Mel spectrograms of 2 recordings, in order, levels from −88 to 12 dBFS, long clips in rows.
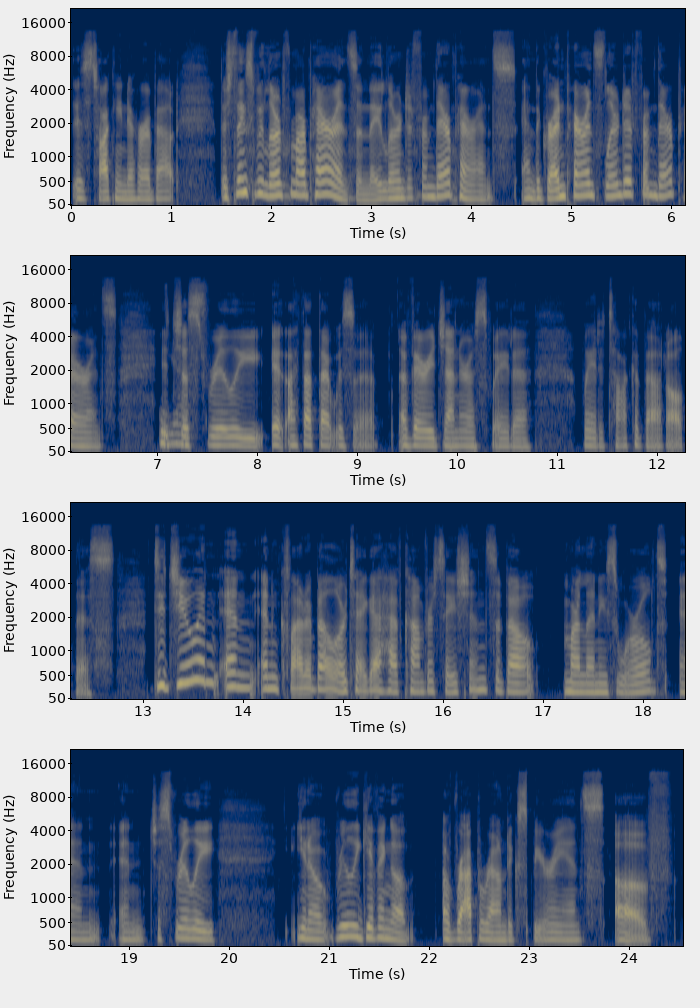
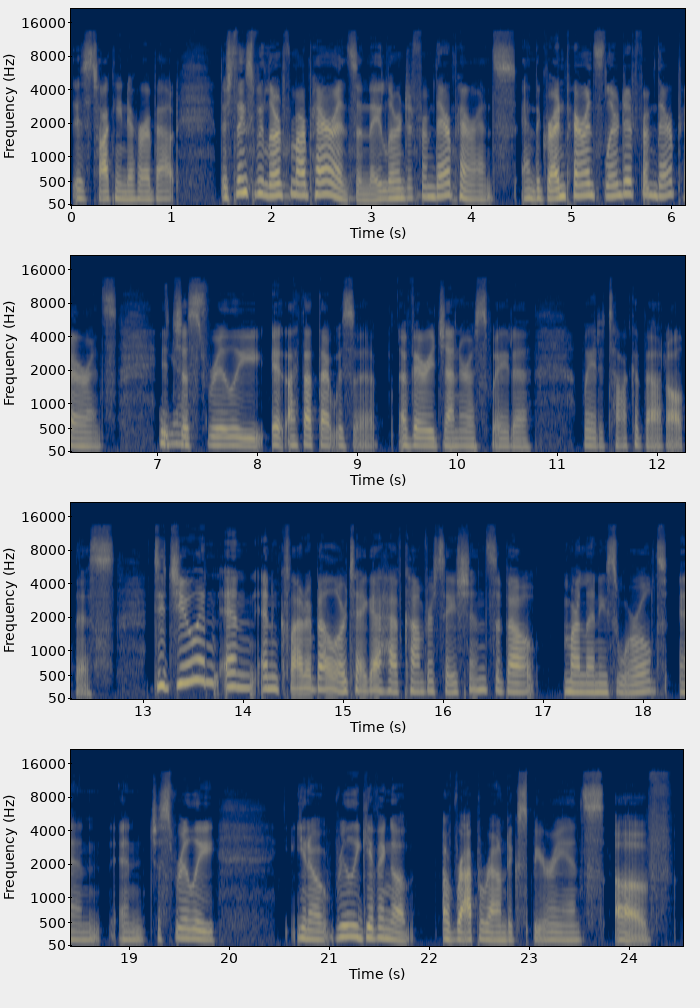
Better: neither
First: none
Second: none

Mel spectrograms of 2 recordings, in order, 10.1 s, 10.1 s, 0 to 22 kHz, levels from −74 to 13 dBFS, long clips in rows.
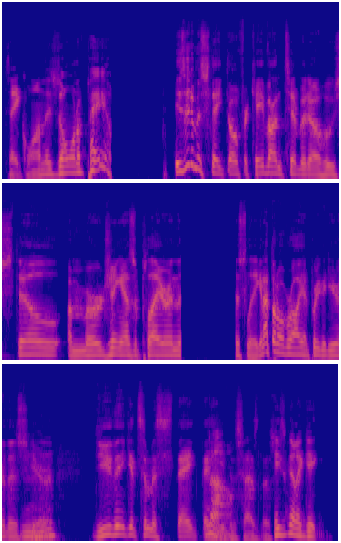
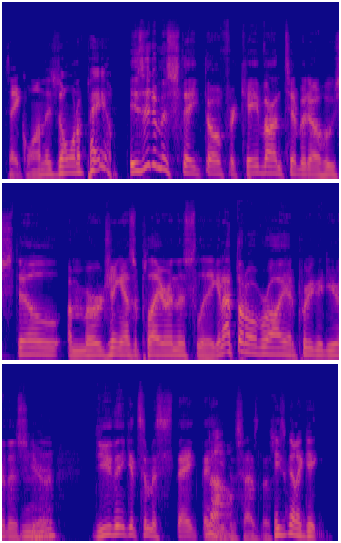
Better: second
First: audio freezing; at 1 s for 0.5 s and at 5 s for 0.5 s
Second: none

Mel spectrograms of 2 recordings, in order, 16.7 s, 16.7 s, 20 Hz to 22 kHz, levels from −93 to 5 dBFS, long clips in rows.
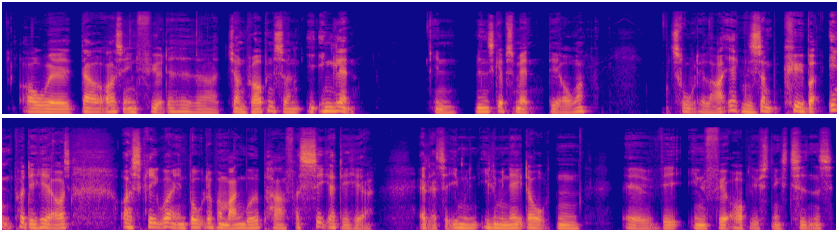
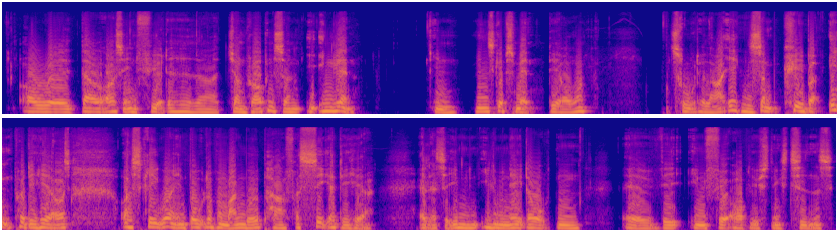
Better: first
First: none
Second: distortion; heavy; 7 dB below the speech

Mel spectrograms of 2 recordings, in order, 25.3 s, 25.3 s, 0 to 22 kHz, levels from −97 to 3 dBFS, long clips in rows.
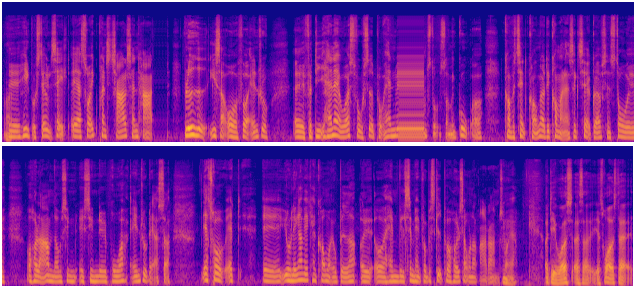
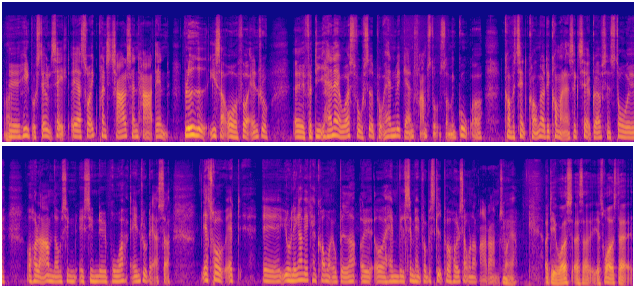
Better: second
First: audio freezing; at 3 s and at 8 s for 0.5 s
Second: none

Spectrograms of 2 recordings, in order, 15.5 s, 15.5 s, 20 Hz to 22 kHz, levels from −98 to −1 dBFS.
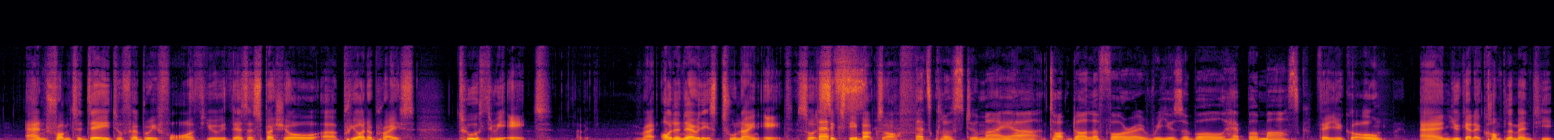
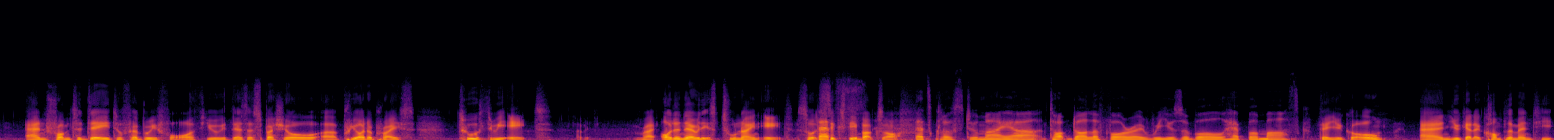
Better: first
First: none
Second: muffled; very; fading above 3 kHz

